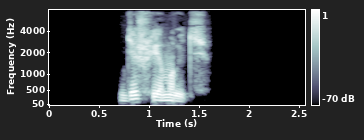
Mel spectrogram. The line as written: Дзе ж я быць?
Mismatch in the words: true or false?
false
